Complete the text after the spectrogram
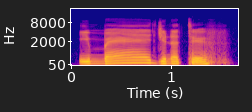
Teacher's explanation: Me-nya yang di stress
